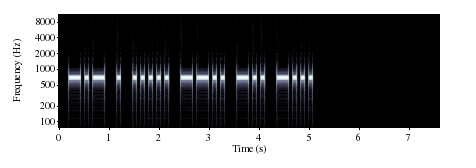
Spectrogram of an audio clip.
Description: Morse code, heard as a keyed tone, about 15 wpm, 700 Hz. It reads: KE5ZDB
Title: USA Call Signs - 6 Characters - Repeated 2x - 15wpm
